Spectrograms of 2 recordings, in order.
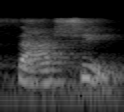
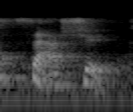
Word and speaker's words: sachet: Pronunciation is sachet, not sachet.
